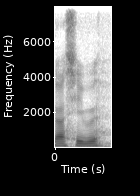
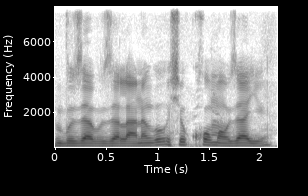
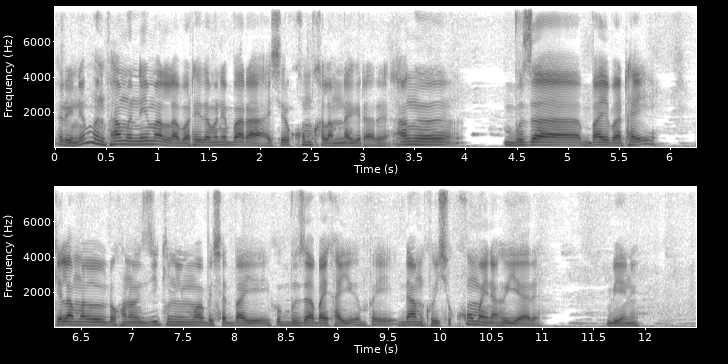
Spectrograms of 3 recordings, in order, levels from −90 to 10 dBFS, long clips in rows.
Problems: none marked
